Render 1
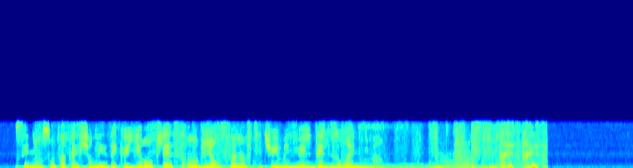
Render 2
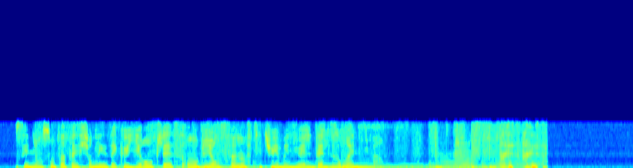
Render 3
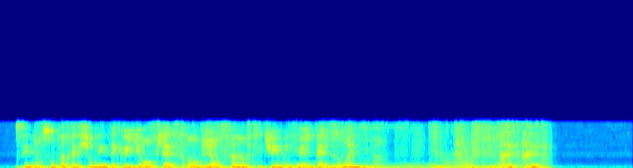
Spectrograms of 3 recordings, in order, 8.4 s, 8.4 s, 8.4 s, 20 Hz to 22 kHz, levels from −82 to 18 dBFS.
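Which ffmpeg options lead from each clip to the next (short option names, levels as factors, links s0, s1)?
-af "bandreject=f=1300:w=13"
-af "aecho=1:1:63|126|189:0.501|0.13|0.0339,volume=1.68"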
